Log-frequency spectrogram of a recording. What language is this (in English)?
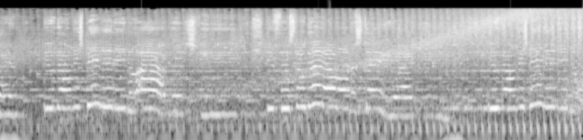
English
